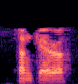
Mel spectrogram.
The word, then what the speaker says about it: Tunkara: Tunkara.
